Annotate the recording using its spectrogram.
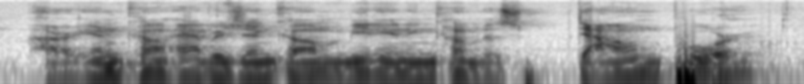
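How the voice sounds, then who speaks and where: Over noticeable background noise, a man talks at a moderate pace in a fairly low pitch. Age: 70s. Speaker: county legislator, former attorney. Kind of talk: committee meeting debate.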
